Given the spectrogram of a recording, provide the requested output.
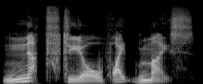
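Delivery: slow, drawn-out brush-off; dismissive. Acted. Zaphod brushes off Trillian's worry, slowly dismissive. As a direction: stretch it out, not caring.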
